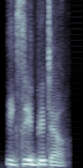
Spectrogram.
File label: "exhibitor", Indian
